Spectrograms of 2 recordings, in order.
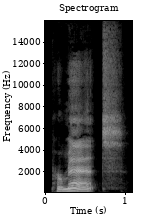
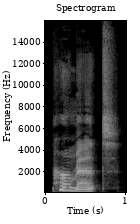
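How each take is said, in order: First: It is said as the verb, stressing the second syllable. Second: It is said as the noun, stressing the first syllable. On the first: It names an action. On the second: It names a thing.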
